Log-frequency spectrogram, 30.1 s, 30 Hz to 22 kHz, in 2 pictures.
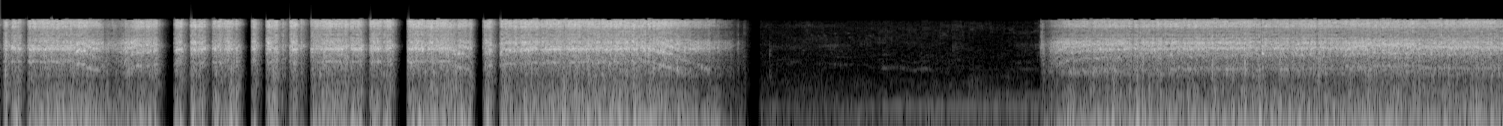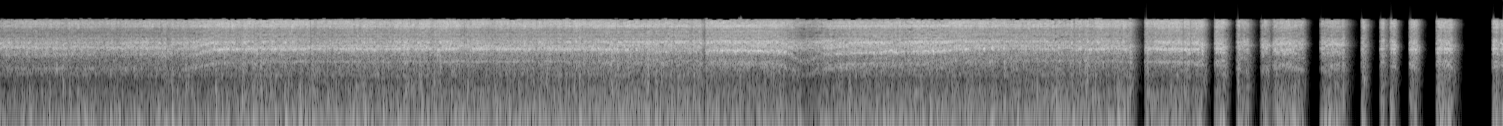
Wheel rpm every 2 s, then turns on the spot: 200, 190, 220, 180, 0, 70, 160, 160, 170, 230, 230, 190, 210, 220, 160.
none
